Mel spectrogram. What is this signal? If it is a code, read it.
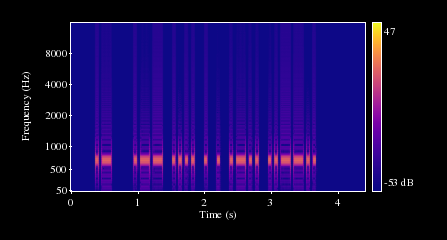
Morse code, heard as a keyed tone, about 25 wpm, 700 Hz. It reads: A WHEEL?
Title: Sentences from Top 1000 Words - Review Part 3 - 25wpm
